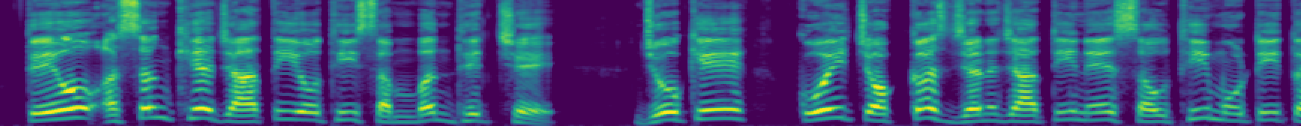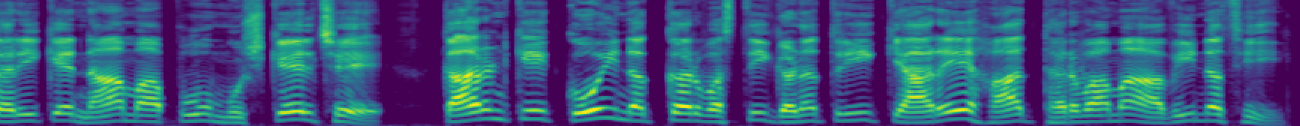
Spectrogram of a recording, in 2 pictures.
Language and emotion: Gujarati, neutral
